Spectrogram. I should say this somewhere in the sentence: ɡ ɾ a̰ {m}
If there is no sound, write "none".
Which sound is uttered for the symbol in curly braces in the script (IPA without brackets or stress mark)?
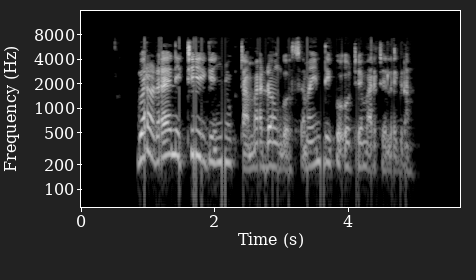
m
